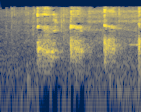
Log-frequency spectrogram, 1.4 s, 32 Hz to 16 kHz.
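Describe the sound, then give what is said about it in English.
A 7-week-old baby boy in hospital coughs in a rapid fit of whooping cough: four short, harsh bursts in quick, even succession, fairly loud, with no voices. “He was due to be vaccinated against whooping cough in the next week.”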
